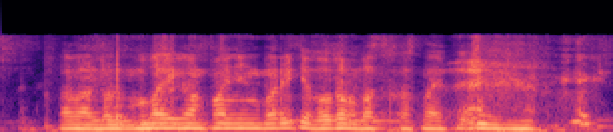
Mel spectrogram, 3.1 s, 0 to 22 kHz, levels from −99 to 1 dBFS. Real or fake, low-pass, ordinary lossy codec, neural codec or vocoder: fake; 7.2 kHz; none; codec, 16 kHz, 4 kbps, FreqCodec, smaller model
